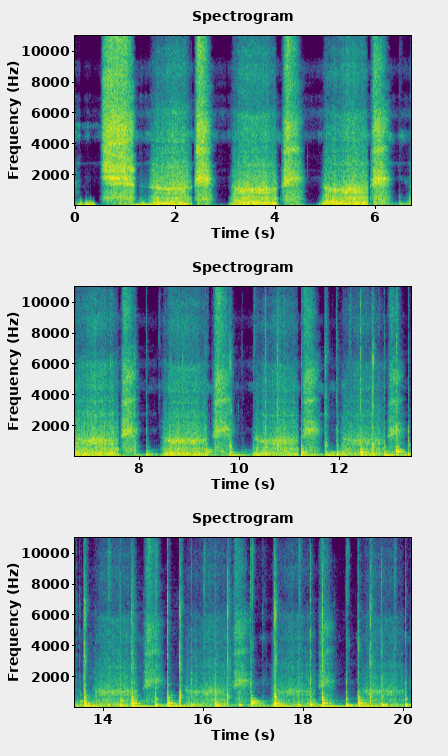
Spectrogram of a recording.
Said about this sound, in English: and you can breathe through your nose or through your mouth or both. Don't pay attention too much on the breathing technique because the most important thing is that you just do accelerated breathing. Let's start together.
